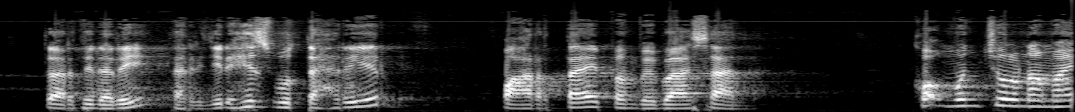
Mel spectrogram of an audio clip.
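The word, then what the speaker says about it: Hizb ut-Tahrir: Yang sering kita dengar beberapa waktu ini dengan nama Hizbut Tahrir ya. Dalam bahasa Arab kalau ditulis versi ee transasinya Hizb At-Tahrir ya. Tapi kalau dibaca hizbut tahrir. Cara bacanya begitu.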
